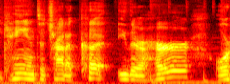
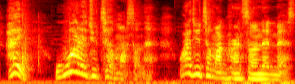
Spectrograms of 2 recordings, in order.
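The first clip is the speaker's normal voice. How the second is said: mock indignant demand, higher on the first word; huff and puff; 4 semitones higher than usual. Viserys confronting him over the rumor, in a huff. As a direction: retell it as a huffy confrontation. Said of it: "in his big huff and puff".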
